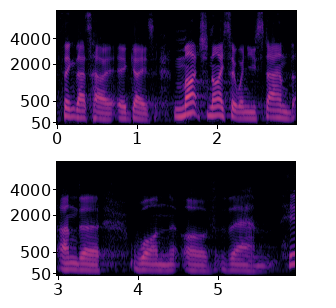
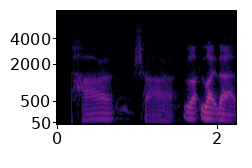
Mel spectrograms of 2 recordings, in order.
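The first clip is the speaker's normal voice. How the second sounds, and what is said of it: Northern Irish accent. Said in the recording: “now I was going to do the accent of what our Northern Irish friends call a”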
